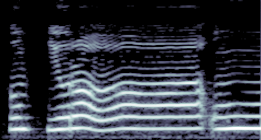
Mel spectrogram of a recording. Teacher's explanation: مد متصل ہے، اس کو 4 to 5 کاؤنٹ ہم لمبا کریں گے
